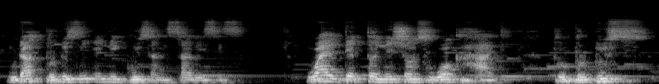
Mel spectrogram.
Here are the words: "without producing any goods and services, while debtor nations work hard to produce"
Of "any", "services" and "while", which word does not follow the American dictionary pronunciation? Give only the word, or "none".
services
